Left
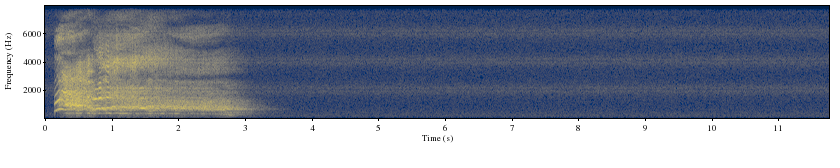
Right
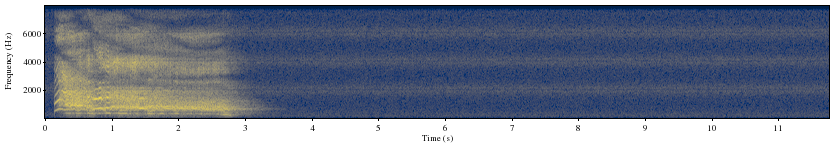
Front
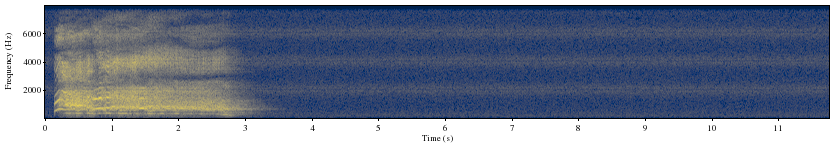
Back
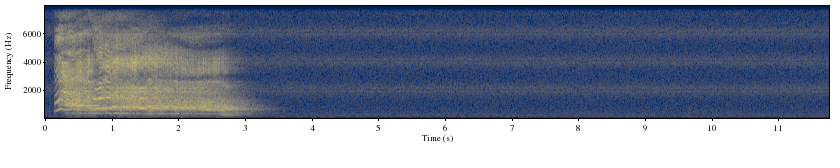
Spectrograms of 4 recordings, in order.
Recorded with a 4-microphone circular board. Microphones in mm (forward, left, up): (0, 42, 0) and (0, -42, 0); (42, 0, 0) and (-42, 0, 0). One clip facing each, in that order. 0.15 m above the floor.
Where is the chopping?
No chopping in this recording.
